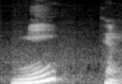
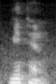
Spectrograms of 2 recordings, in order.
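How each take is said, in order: First: "মিথেন" drawn out as two parts, মি, then থেন; syllable-split pronunciation. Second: Said in the usual way. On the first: Shown as a demonstration. Teacher showing students how methane is pronounced, "মিথেন" split in two. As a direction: break "মিথেন" after মি, falling at the end. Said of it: "তাহলে উচ্চারণ কি হবে?". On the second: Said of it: "উচ্চারণ কি হবে?".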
